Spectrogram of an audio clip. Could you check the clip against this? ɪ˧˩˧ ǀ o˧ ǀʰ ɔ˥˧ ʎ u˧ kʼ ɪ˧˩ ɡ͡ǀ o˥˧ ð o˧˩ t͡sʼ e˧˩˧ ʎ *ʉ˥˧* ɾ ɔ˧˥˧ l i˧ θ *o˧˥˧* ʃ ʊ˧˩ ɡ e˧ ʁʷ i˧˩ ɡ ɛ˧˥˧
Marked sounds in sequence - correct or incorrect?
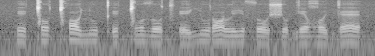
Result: incorrect: u˥˧, incorrect: o˧˩

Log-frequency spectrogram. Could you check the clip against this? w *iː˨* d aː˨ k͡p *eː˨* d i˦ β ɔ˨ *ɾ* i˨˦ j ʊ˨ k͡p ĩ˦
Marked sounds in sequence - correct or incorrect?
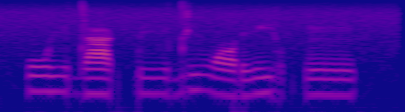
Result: incorrect: i˨, incorrect: iː˨, correct

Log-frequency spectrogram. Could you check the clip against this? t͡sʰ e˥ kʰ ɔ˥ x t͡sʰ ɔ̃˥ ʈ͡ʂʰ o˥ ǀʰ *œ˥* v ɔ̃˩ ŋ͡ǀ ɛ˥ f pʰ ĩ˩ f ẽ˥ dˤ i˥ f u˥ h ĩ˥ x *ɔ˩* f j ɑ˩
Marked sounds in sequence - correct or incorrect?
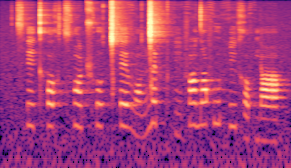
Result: incorrect: ɛ˥, correct

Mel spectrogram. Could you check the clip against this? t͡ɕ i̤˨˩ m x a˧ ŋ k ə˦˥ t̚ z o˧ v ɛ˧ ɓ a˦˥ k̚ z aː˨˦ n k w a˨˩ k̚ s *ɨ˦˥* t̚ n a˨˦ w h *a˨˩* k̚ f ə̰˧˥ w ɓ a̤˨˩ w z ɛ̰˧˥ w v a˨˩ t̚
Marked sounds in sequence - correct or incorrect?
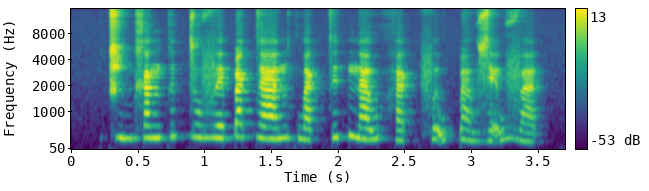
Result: correct, correct

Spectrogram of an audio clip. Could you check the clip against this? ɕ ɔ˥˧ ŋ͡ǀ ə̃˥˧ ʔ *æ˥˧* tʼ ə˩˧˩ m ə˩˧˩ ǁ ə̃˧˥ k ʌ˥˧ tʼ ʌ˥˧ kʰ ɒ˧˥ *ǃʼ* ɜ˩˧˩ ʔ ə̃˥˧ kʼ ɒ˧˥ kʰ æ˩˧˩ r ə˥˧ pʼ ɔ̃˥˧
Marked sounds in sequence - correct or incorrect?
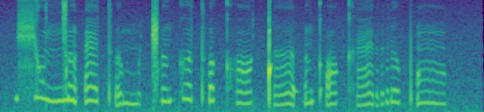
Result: correct, incorrect: ǃ

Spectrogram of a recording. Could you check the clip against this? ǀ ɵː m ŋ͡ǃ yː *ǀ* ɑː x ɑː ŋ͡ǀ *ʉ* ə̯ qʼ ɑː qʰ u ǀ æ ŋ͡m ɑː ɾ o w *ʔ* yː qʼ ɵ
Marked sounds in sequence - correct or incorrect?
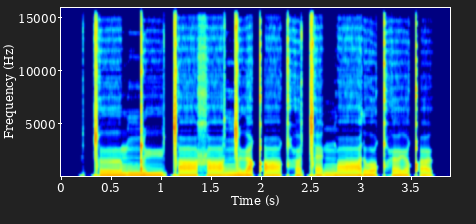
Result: correct, correct, incorrect: qʰ

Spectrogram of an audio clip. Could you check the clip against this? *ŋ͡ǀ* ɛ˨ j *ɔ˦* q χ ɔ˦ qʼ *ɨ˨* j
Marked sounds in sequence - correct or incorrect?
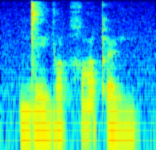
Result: correct, correct, correct

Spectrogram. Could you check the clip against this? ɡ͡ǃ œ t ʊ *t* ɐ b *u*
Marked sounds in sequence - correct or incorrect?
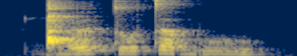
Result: correct, correct

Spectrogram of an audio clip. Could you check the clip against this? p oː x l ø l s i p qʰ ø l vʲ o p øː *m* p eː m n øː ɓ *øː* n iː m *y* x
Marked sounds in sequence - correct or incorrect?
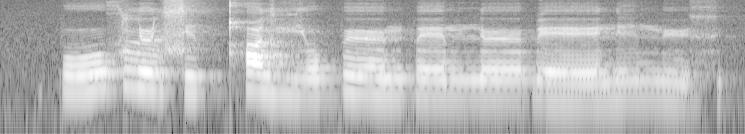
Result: correct, incorrect: eː, correct

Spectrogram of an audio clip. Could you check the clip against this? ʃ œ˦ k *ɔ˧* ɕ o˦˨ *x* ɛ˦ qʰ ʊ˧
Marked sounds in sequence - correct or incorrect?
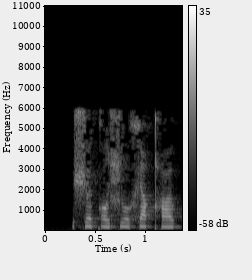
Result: correct, correct

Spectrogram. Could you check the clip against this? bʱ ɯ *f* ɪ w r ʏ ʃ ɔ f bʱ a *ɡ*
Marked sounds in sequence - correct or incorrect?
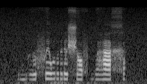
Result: correct, incorrect: x

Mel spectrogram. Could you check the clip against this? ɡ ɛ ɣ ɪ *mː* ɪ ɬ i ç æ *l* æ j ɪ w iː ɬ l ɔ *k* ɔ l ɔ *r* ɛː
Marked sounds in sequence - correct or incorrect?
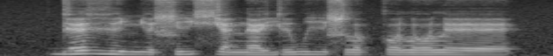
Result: incorrect: ɲ, incorrect: n, correct, incorrect: l

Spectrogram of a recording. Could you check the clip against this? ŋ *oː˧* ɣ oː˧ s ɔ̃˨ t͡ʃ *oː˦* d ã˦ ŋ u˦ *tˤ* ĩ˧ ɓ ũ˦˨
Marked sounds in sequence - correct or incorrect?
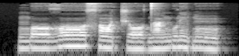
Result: correct, incorrect: oː˧, incorrect: ɾ

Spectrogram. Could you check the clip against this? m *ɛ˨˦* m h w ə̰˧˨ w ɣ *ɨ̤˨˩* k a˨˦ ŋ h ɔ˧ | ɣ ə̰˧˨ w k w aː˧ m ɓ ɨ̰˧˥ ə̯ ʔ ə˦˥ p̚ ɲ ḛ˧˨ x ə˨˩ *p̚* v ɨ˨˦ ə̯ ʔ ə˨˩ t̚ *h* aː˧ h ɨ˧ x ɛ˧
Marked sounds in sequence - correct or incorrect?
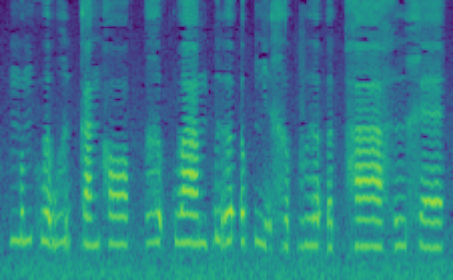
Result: incorrect: ə˨˦, incorrect: ɨ̰˧˥, correct, correct

